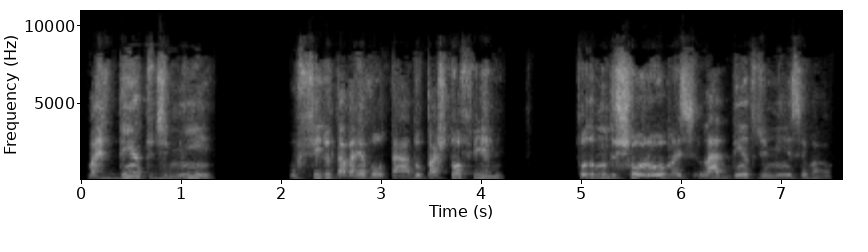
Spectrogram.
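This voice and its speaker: Male pastor, husky and fairly high, animated testimony in a casual chat. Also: measured pace. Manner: animated storyteller, calls the listener "cara". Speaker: Baptist pastor. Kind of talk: personal testimony on a live chat.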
